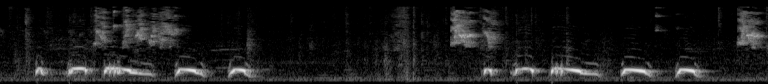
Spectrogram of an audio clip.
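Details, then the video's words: Singing white spotted dove of the backspot type: two bursts of five hoarse coos each, the middle coo longer and falling, separated by a pause with bright chirps of other birds. "suara tekukur warna putih BS backspot manggung gacor untuk pancingan burung derkuku macet bunyi"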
